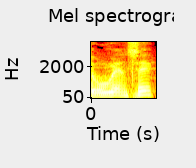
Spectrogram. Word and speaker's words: Ourense: compañera de COPE Ourense, que nos ha... ¿Qué he dicho? He dicho mal Ourense, ¿no? – No, Ourense lo he dicho francés. Con pronunciación Ourense.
